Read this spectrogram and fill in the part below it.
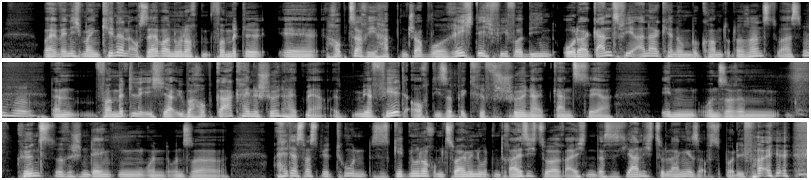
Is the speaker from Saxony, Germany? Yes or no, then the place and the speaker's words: yes; Plauen, Saxony, Germany; Ich komme aus Plauen und Sascha aus Zwickau, da gab's nichts.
